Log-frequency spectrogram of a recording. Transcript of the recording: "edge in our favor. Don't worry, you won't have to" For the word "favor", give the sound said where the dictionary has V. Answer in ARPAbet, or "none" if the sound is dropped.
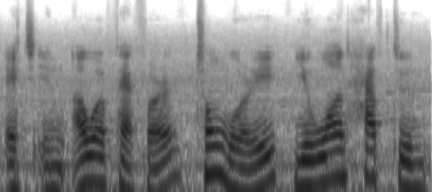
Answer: F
